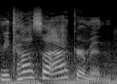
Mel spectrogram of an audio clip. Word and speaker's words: Mikasa Ackerman: that is how you say her name it's mikasa ackerman yep it is mikasa mikasa that was about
